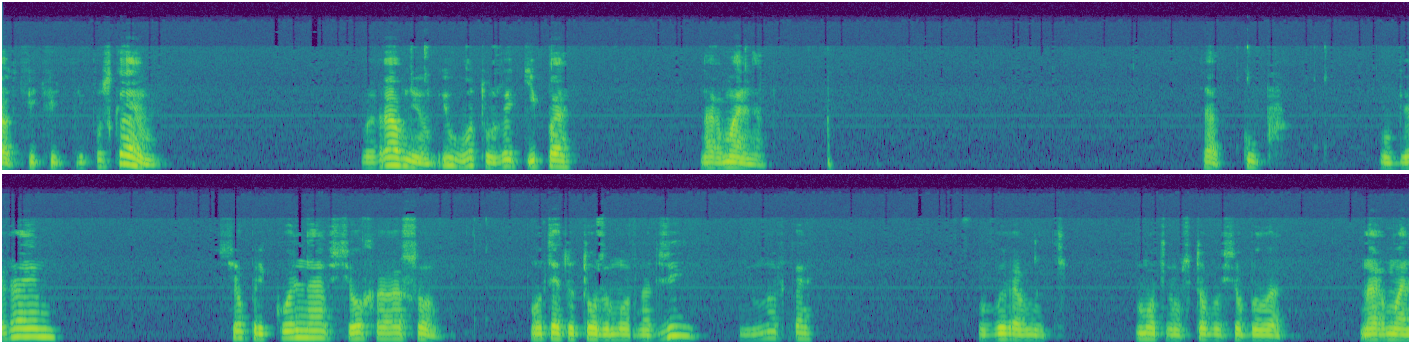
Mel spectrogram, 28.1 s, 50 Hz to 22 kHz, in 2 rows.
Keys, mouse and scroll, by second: 4.8 middle click, 5.8-6.2 scroll down 1, 6.3 middle click, 7.8-8.2 scroll down 1, 8.2 middle click, 10.6 middle click, 12.5 click, 13.3 click, 13.9 middle click, 18.9 click, 20.6 g, 24.1 middle click.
